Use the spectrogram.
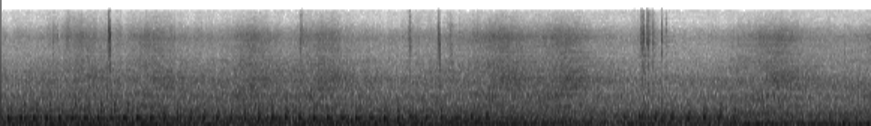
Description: Ended up being broken front & rear half-shafts (boot was all ripped up, bushing junked out, no grease left) & broken control arm.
